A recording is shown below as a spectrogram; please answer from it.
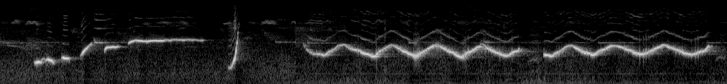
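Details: A male superb lyrebird in forest, mimicking to outsing rival males, gives rising whistles and a sharp click imitating a camera shutter, then a car-alarm warble swinging up and down about twice a second.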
